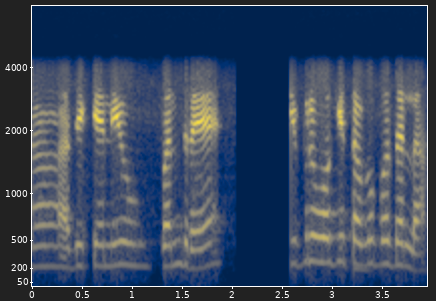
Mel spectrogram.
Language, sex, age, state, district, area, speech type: Kannada, female, 45-60, Karnataka, Chitradurga, urban, conversation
